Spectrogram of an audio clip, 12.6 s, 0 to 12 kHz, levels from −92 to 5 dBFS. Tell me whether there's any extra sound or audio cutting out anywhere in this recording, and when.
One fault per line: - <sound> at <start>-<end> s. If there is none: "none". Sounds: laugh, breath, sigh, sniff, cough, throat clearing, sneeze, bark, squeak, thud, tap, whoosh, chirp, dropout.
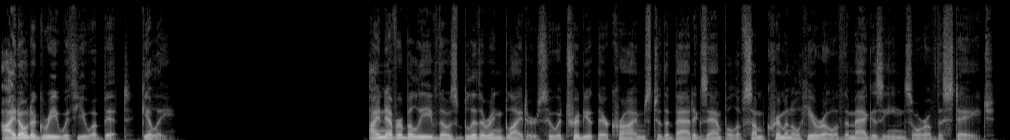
none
